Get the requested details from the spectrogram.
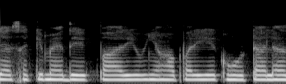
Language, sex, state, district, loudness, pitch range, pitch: Hindi, female, Chhattisgarh, Sukma, -12 LUFS, 215-220 Hz, 220 Hz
